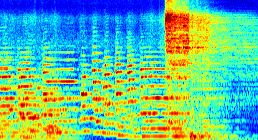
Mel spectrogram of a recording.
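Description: School brass ensemble with trumpets, horns, trombones and tuba playing the closing bars of a concert piece. A sudden bright crash-like hit about three seconds in marks the final chord, which then rings away and fades.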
